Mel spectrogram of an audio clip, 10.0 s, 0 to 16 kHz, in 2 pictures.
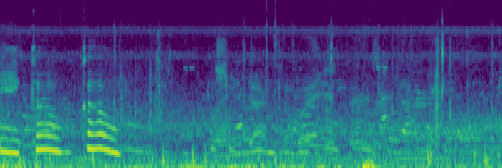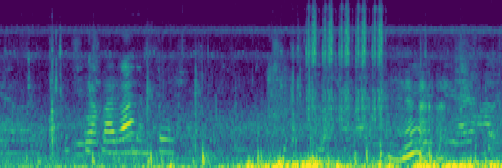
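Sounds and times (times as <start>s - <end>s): horse hoofbeats on sand: 3.7s - 8.1s.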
